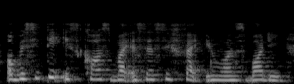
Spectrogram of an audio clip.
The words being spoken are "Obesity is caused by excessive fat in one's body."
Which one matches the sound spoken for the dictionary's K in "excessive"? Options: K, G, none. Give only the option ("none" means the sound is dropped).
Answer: none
